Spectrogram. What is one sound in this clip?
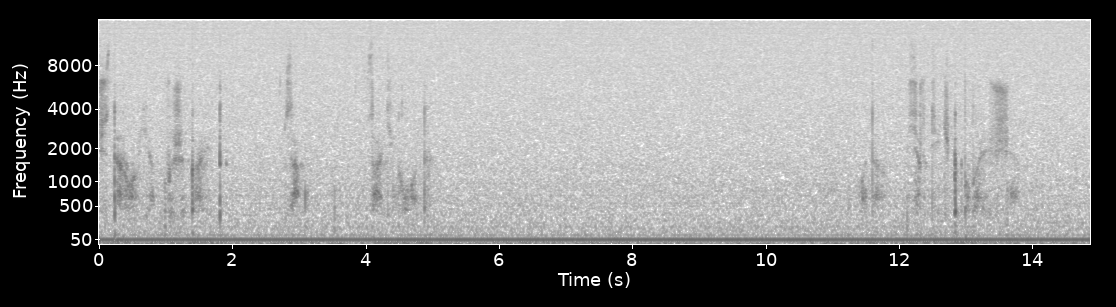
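A man speaks calmly and quietly into a close microphone.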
